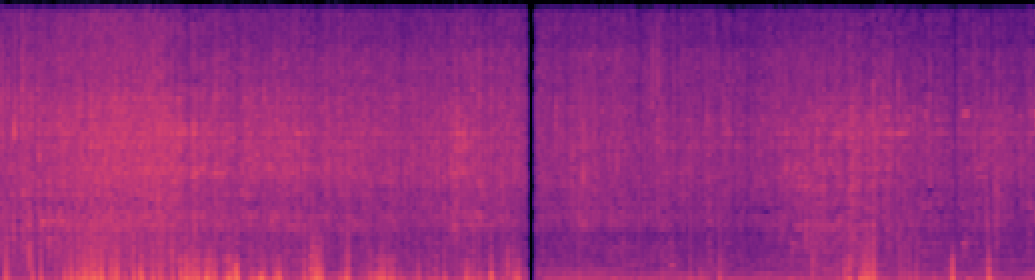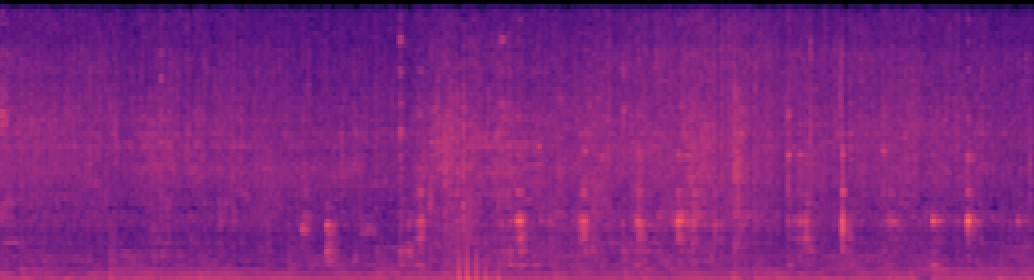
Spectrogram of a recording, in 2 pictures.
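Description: Chana dal and peanuts sizzling in hot oil in a kadhai, loudest in the first few seconds as the dal hits the oil, with the sound breaking off for an instant about five seconds in. Later the sizzle settles lower while a spatula stirs the lentils, scraping and clicking against the pan.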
